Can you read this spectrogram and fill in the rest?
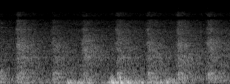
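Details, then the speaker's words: Chevrolet petrol engine at idle after a previous engine repair elsewhere: uneven lumpy chuffs about three a second, a misfire traced to a problem inside the engine with parts left untightened. "यह वाला जो गाड़ी है तो ये किसी से उन्होंने इंजन रिपेयर करवाया। जब हमने चेक किया तो मिस फायरिंग कर"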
